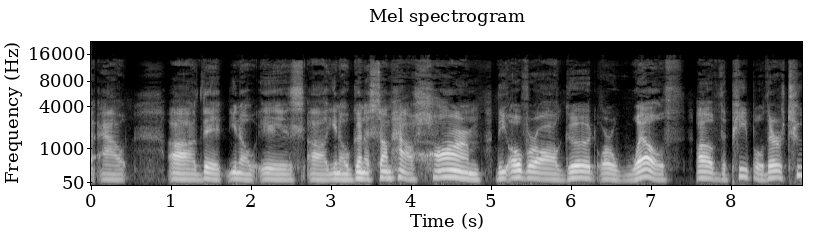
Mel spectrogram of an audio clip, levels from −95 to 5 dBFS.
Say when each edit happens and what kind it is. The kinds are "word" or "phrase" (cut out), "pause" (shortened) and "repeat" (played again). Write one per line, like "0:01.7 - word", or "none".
0:05.0 - pause
0:07.5 - pause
